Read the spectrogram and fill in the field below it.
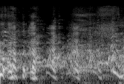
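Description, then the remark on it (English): A turkey gobbles, a rapid, warbling burst of descending yelps that rattles on for just over a second with no talking over it. “So this year has been really good for us because the weather has been really good for the turkeys in general.”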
